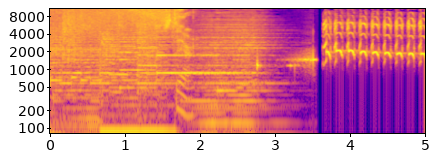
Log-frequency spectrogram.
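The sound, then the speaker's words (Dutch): A green woodpecker calls in a rapid, ringing laugh-like series of many bright, evenly spaced notes, each note curving in pitch, heard alone after a loud stretch of other sound. “Ken je het geluid van de groene specht?”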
